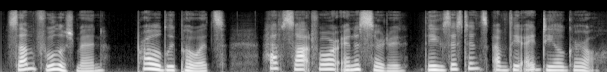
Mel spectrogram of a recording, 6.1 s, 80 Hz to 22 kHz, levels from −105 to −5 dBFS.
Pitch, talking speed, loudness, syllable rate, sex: 210 Hz, 140 wpm, -18 LUFS, 5.0 syllables/s, female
